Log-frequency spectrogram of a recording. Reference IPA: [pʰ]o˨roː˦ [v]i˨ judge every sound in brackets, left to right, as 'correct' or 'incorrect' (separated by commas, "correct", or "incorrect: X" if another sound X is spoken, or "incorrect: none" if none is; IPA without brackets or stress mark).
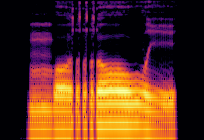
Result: incorrect: m, incorrect: w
